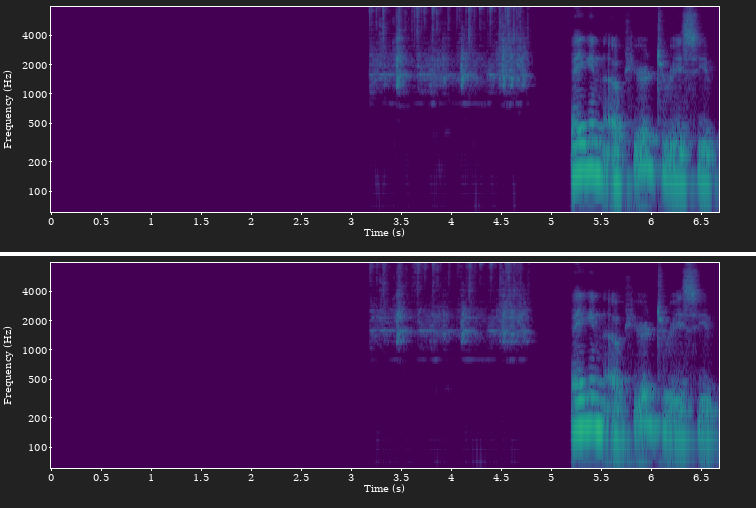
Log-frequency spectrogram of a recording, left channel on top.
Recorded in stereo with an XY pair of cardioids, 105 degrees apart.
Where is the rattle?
60° left, 1.0 m.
